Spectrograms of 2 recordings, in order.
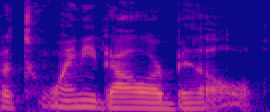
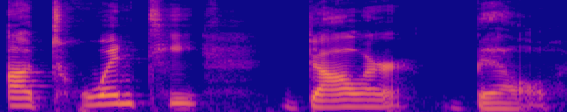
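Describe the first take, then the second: First: Said in the usual way. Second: "A twenty ... dollar bill" broken by a pause, "twenty" lifted; deliberate emphasis. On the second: Real, not acted. Mom stunned by the amount, deliberate emphasis.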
